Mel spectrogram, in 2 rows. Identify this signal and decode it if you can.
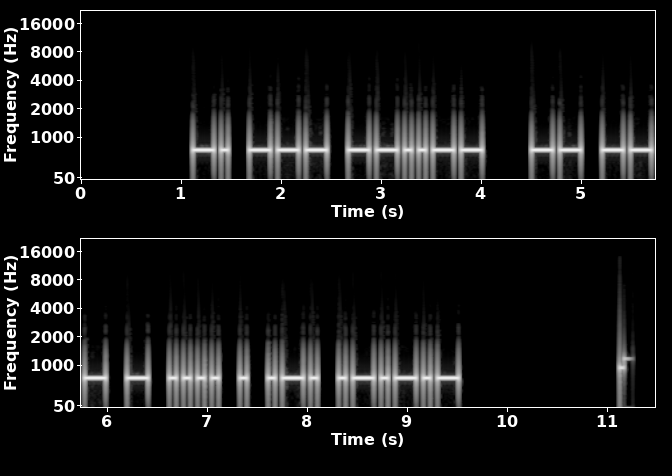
Morse code, heard as a keyed tone, about 17 wpm, 700 Hz. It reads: NO, MOTHER.
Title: Sentences from Top 200 Words 17wpm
